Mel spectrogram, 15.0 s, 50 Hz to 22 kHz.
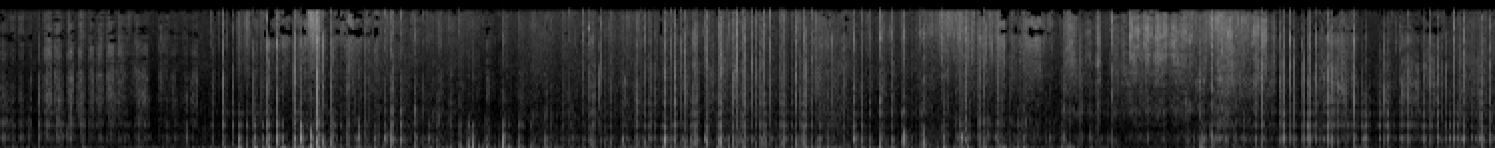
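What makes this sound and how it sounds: A solid paperback book with a card cover, the same Queenie paperback, is held in the hand while a fingernail taps and scratches across its cover. Dense, dry, rapid clicks and rasping scratches come with no ringing, with a low-mid body and a faint steady tone near 324 Hz. The texture stays busy and close throughout, swelling briefly louder around the three-second mark.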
